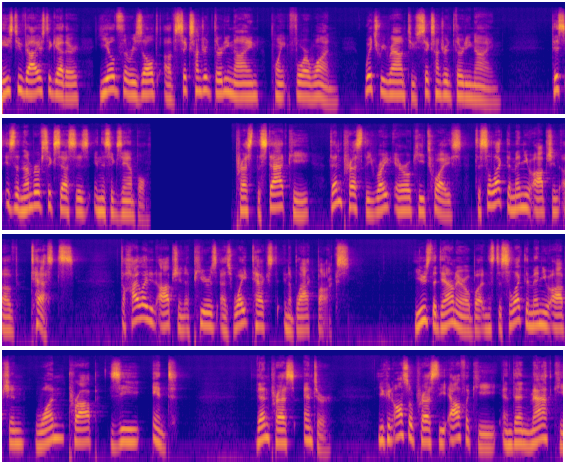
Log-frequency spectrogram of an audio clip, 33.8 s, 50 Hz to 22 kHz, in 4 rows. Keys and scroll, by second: 1.3 Return, 15.4 Right, 16.6 Right, 21.5 Down, 22.1 Down, 23.4 Down, 23.8 Down, 24.6 Down, 25.2 Down, 25.9 Down, 26.4 Down, 27.1 Down, 27.4 Down, 29.0 Up, 31.1 Return.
